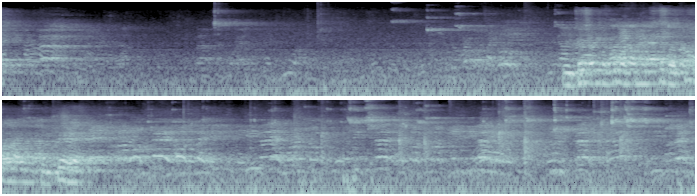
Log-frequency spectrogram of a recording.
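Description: Basketball sneakers squeak sharply on a hardwood floor.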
